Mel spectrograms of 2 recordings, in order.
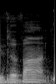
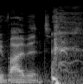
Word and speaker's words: Vivant: She also got to go to Brewery Vivant. – Yeah, there you go. – She pronounced it correctly. Unlike when Chuck Todd went there, he said Brewery Vivant.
